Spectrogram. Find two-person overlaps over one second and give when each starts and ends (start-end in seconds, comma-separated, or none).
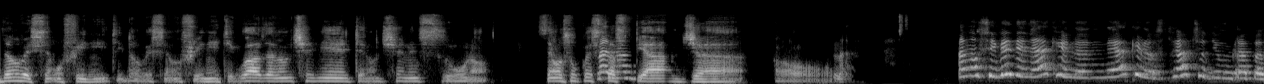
none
